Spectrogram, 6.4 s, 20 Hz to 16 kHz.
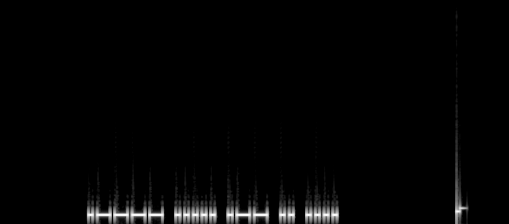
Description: Morse code, heard as a keyed tone, about 22 wpm, 700 Hz. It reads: 15WIH
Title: Five Challenging Letter-Number Combinations 22wpm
